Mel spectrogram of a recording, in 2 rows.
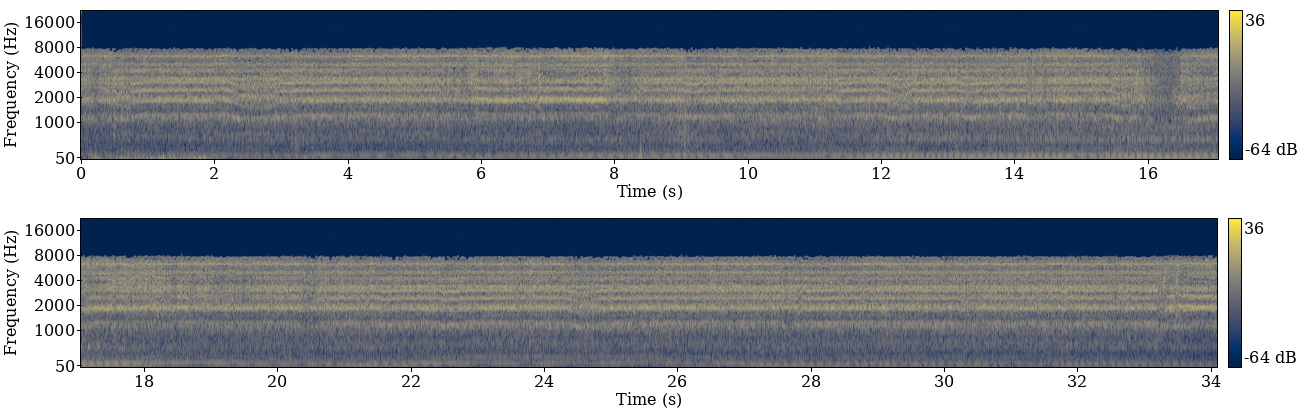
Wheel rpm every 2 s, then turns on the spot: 160, 160, 160, 160, 160, 160, 160, 160, 120, 160, 160, 160, 160, 160, 160, 160, 160.
none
